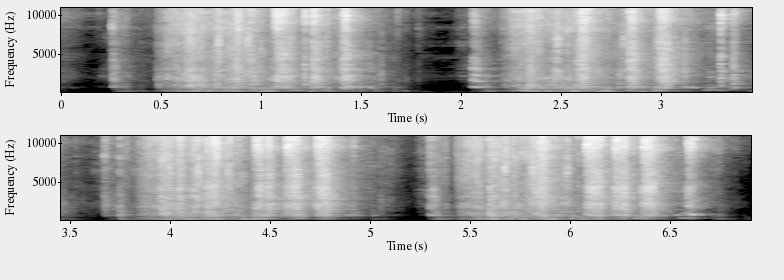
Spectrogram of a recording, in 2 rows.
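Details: 1978 Tecumseh LAV50 small engine, Craftsman-branded, carburetor cleaner sprayed in: four pull-start attempts, each about a second and a half of rattly cranking with no catch; cranks but will not start, choke flap sticking from dirt.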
